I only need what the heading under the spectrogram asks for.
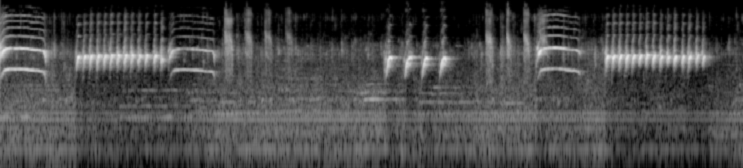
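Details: Greater green leafbird, a tame pet in full song and used as a master for training other birds, alternates clear sustained whistles that dip at the end with bursts of quick buzzy chatter and a few short separate chips.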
